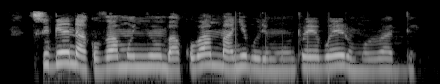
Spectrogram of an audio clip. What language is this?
Ganda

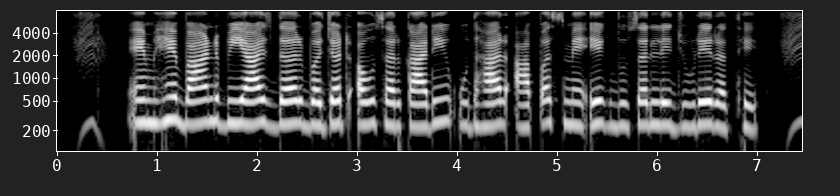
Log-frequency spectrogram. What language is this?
Chhattisgarhi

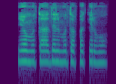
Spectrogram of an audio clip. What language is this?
Pashto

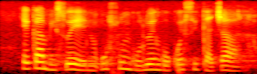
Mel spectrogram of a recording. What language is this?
South Ndebele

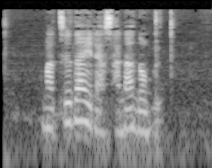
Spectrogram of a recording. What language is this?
Japanese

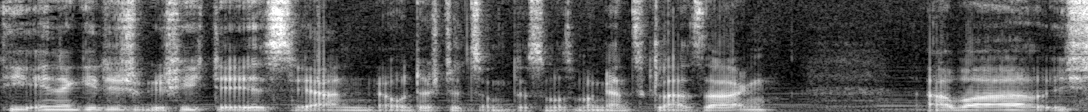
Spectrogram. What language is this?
German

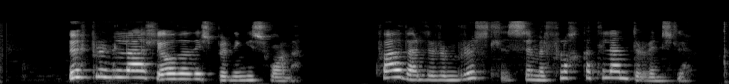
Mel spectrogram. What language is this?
Icelandic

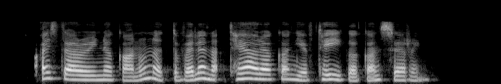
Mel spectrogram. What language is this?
Armenian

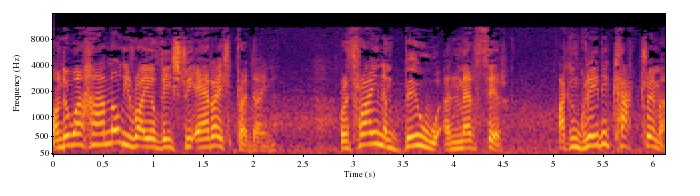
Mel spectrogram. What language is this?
Welsh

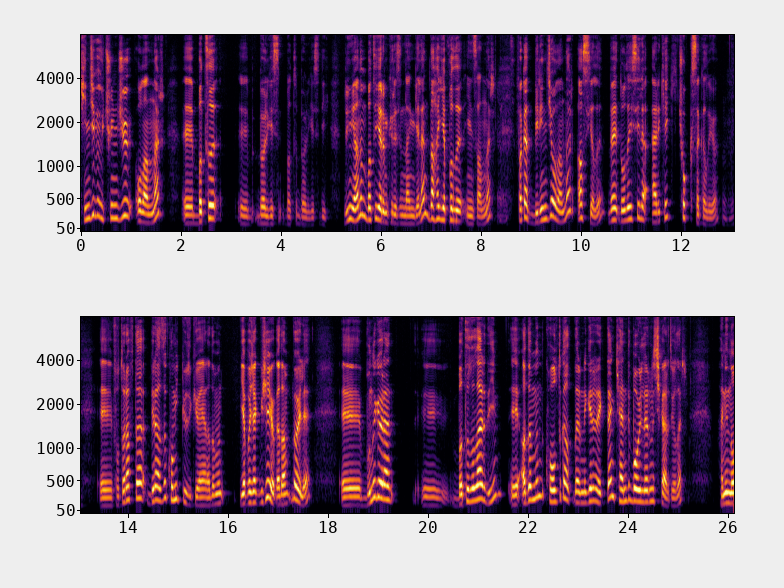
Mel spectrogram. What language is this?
Turkish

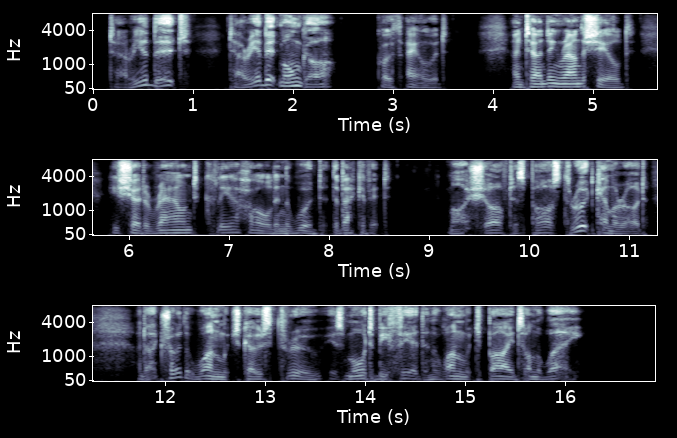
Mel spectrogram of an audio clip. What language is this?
English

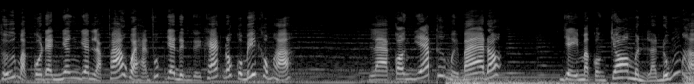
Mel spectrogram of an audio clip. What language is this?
Vietnamese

